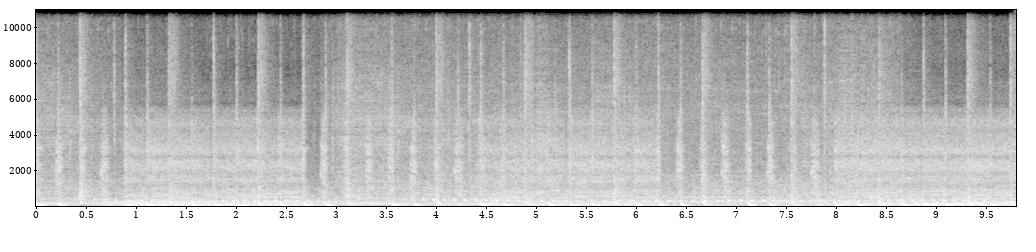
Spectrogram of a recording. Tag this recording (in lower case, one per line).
truck
vehicle
music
